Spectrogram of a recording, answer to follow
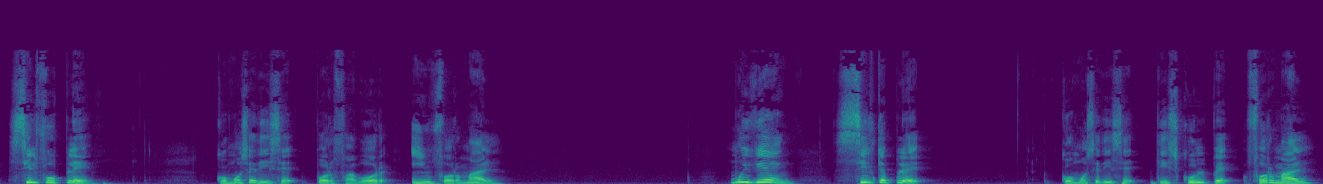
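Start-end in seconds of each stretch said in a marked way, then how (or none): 0.1-1.0 "s'il vous plaît" much higher, upbeat; bright model. Acted. Teacher answering own quiz, upbeat. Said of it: "teacher praising a learner". 7.3-9.3 delight in the answer; excited praise. Acted. Teacher cheering a student, very upbeat. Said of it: "teacher praising a learner".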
